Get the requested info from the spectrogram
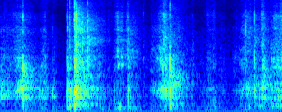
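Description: Scissors cutting through a thin plastic packaging tray, making a few short, irregular snips.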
